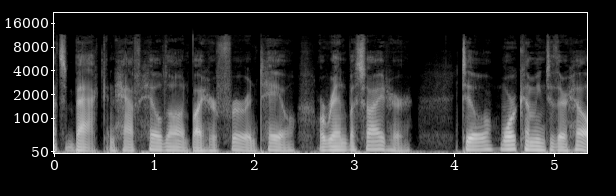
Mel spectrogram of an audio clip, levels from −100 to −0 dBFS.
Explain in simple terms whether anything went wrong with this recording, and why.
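Nothing went wrong here; the speech comes through steady and intact the whole way, with no moment where the sound breaks, jumps or gets damaged.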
